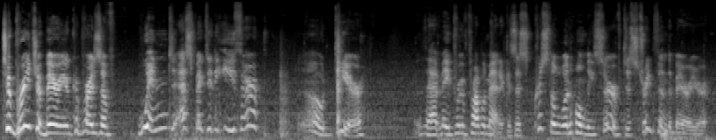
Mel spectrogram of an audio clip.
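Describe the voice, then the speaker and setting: A man's voice: very high voice, very animated, unhurried, a bit bright, slight background noise, pitched above the performer's own voice, heavily acted. A man voicing a fussy, boastful scholar in a video game, with pompous, wordy, theatrical delivery. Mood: flustered, insistent. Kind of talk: reading game dialogue aloud in character.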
